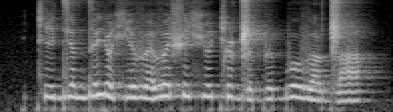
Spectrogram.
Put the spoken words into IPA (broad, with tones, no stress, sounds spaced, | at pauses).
c i˧ dʲ a˥˧ n d e˦˥ j œ˩ ç e˧ v ɛ˨˩˦ v ɛ˦˥ ʃ ɪ˦˥ ç ø˦˥ c ʏ˧ ɖ͡ʐ ɪ˩ b ø˧ b o˥˧ v a˩ ɖ͡ʐ a˩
